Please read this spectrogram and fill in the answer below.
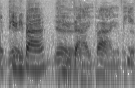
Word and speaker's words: PewDiePie: PewDiePie is what they say.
